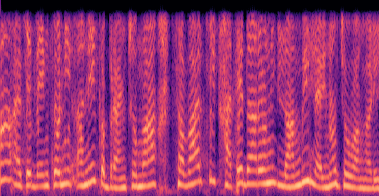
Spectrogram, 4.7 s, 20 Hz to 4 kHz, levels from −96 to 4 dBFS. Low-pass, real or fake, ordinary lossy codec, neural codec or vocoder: 3.6 kHz; fake; none; codec, 24 kHz, 3 kbps, HILCodec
